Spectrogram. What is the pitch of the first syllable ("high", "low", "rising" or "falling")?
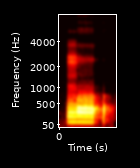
low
